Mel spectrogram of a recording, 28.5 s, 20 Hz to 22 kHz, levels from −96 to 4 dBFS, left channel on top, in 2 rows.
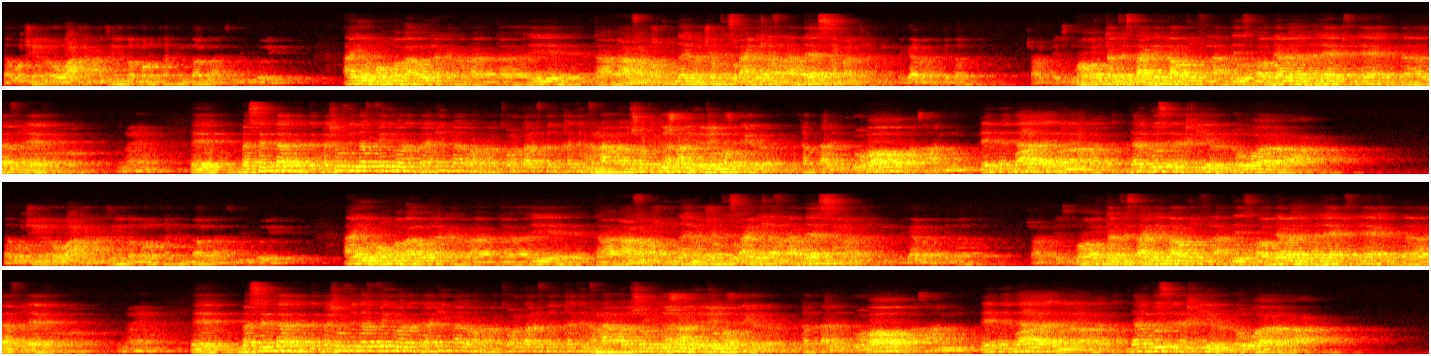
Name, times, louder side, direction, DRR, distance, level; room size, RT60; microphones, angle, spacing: voice 1, 0.0-2.8 6.2-6.5 6.9-9.7 10.3-11.8 12.2-12.5 14.4-15.1 15.4-15.8 20.1-23.9 24.4-25.5, left 1 dB, 40° left, -2 dB, 1.1 m, -26 dB
voice 2, 3.4-8.2 10.7-14.7 16.1-21.8 22.9-23.4 24.0-27.3, equal, 85° left, -10 dB, 1.6 m, -21 dB
4.8 x 4.4 x 5.2 m, 1.4 s
head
